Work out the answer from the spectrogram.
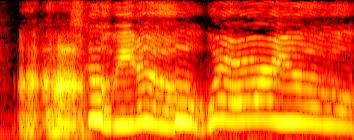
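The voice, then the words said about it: Cartoon Shaggy character voice. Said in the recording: “doing a Shaggy voice ... That's pretty good.”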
